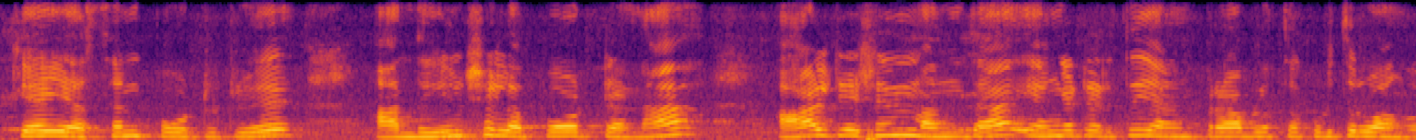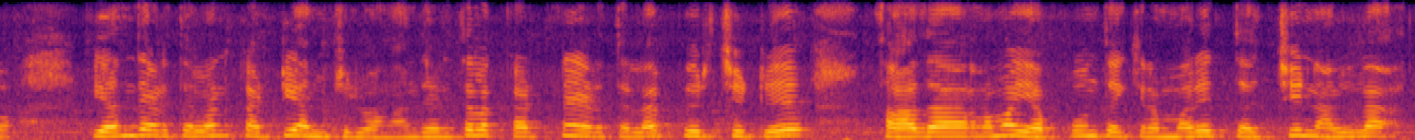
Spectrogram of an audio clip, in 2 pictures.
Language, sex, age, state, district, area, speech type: Tamil, female, 60+, Tamil Nadu, Mayiladuthurai, urban, spontaneous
